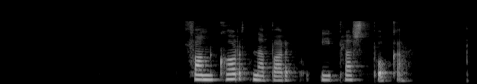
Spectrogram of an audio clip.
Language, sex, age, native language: Icelandic, female, 40-49, Icelandic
